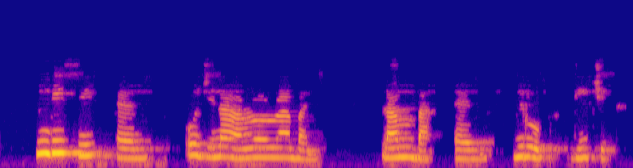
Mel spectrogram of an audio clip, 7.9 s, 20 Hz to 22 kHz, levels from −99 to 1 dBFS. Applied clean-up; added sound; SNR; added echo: none; none; none; none.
